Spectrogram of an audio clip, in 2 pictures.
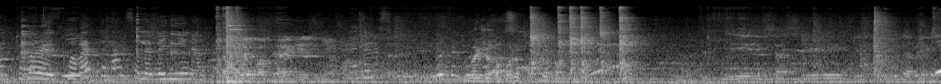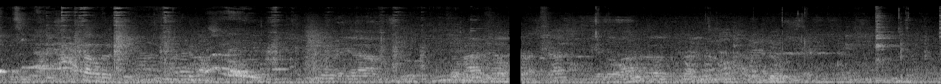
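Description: Several people chat nearby.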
